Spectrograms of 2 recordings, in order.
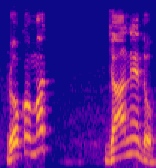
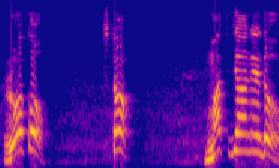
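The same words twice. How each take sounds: First: "रोको मत" together, rising on मत, pause, then "जाने दो" falling; pause after मत. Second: "रोको" alone as a high command, pause, then "मत जाने दो" joined; high, urgent "रोको", break, "मत जाने दो" in one run; pause after रोको. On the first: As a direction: break the phrase after मत, not after रोको. ("रोको मत" के बाद ठहराव, फिर "जाने दो") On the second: ("रोको" पर ऊँचे सुर में ठहराव, फिर "मत जाने दो") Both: Shown as a demonstration. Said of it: "सिर्फ और सिर्फ इस अलामत की जगह तब्दील करने से".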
